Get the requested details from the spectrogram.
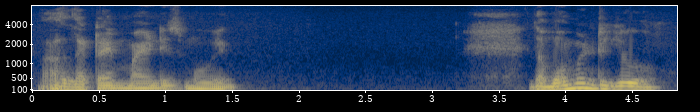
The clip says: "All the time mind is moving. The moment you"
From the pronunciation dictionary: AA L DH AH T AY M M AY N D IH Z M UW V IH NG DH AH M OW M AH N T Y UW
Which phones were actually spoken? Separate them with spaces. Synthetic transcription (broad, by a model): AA L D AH T AY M M AY N D IH Z M UW V IH NG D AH M OW M AH N T Y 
